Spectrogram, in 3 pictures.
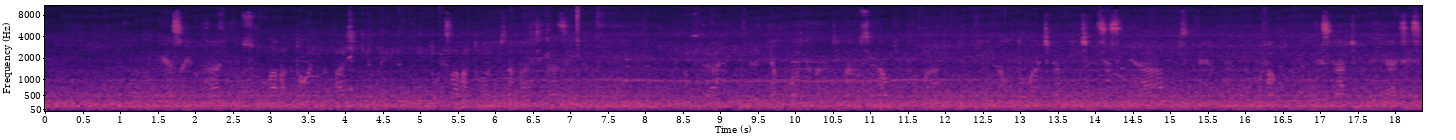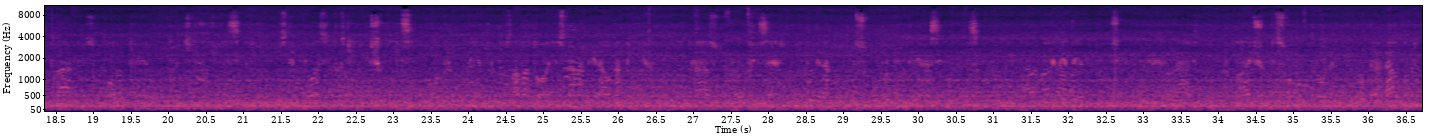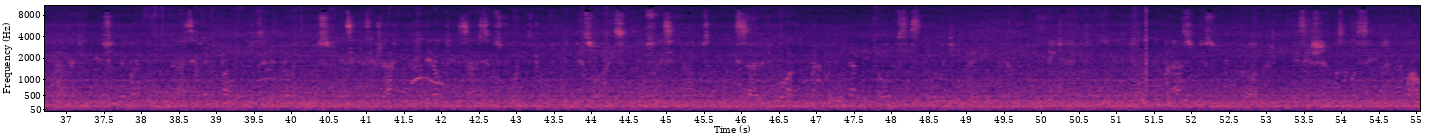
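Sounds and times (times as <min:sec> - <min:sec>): faint passenger voices: 0:00.0 - 0:55.0
jet airliner cabin roar: 0:00.0 - 0:55.0.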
